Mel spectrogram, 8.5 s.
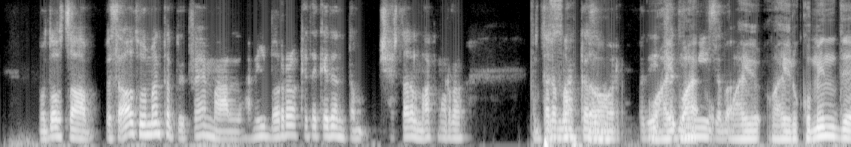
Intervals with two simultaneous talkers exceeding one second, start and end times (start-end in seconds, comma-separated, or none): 5.3-7.5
